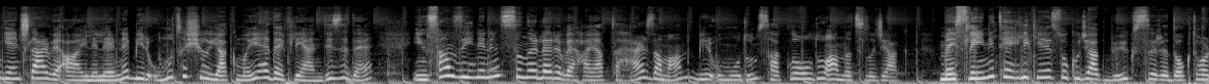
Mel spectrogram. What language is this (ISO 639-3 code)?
tur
